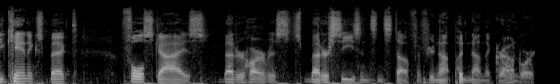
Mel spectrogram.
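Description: An unremarkable speaking voice from a man at medium pitch, fairly quick and fairly even in intonation, on a very clean recording with a silent background. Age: 40s. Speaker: regional director of a waterfowl conservation group. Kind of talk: casual interview chat.

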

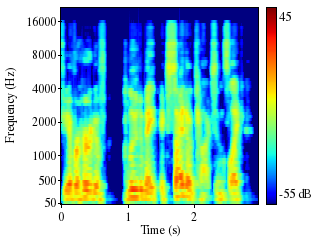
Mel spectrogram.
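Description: A man's fairly high voice with vocal fry and ordinary pitch variation. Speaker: podcast guest, detox expert. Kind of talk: technical, explanatory.

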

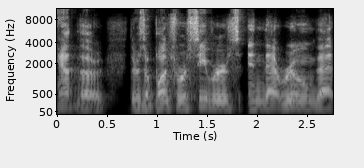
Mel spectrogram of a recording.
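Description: An ordinary speaking voice moves at a fairly quick pace with fairly even intonation. The background is quiet. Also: man. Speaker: sports podcast co-host. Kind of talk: casual sports analysis discussion.

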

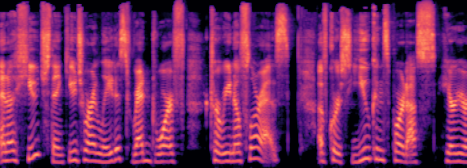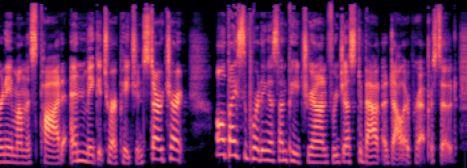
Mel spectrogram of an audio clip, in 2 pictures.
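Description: This is an unremarkable speaking voice with lively intonation at a fairly quick pace. The sound is dry and close, with no echo. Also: woman, medium pitch for a woman. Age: 30s. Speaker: writer and comedic podcast co-host. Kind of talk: casual chat. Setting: on location at a medieval dinner show.

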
